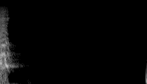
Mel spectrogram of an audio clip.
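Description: A small dog lets out one short, sharp, high-pitched bark right at the start, then everything falls silent until a low sound cuts in at the very end.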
